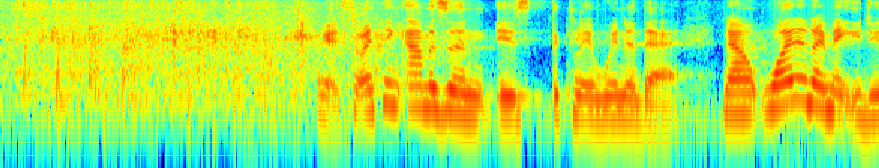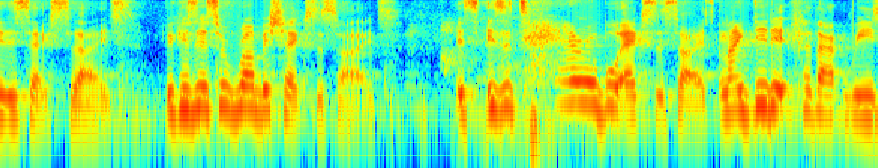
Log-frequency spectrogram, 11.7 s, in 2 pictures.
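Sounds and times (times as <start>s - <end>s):
audience clapping: 0.0s - 2.8s
speech: 2.1s - 11.6s.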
